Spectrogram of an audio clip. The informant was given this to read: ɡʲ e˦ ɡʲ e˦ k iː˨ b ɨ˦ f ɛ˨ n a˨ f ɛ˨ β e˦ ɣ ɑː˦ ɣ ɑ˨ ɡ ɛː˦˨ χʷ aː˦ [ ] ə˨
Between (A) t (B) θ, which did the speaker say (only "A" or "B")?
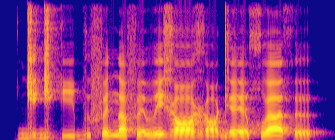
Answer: B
